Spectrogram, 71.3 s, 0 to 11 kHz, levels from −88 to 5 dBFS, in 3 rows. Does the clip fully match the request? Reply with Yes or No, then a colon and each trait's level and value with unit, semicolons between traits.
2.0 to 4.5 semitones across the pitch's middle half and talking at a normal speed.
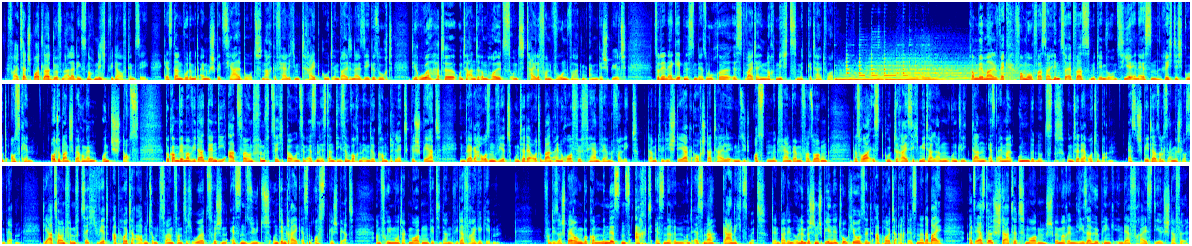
No: wide, 5.6 semitones; average, 155 wpm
